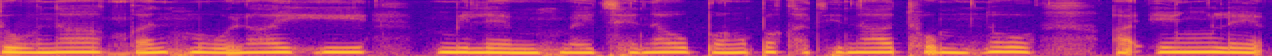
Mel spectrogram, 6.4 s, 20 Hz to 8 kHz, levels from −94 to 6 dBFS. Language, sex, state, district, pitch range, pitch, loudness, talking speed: Mizo, female, Mizoram, Aizawl, 220-240 Hz, 235 Hz, -12 LUFS, 130 wpm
